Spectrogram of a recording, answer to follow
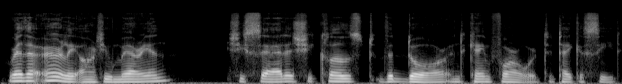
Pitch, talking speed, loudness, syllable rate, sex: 125 Hz, 185 wpm, -18 LUFS, 4.5 syllables/s, male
